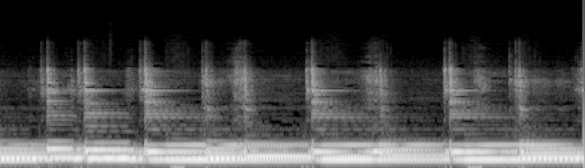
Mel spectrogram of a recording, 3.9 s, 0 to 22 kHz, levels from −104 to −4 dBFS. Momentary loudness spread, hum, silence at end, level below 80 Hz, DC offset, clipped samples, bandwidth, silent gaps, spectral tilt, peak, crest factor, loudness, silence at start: 3 LU; none; 0 s; -58 dBFS; under 0.1%; under 0.1%; 5.2 kHz; none; -11 dB/octave; -6 dBFS; 10 dB; -17 LUFS; 0 s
